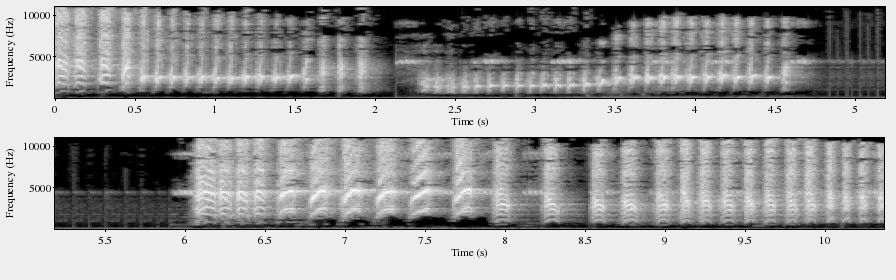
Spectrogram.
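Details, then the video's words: Harsh besetan chatter of a greater green leafbird for caged-bird training: long buzzy rattles, one sliding upward, then a loud series of fast harsh notes, over a faint low hum. "Besetan suara burung CUCAK IJO"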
